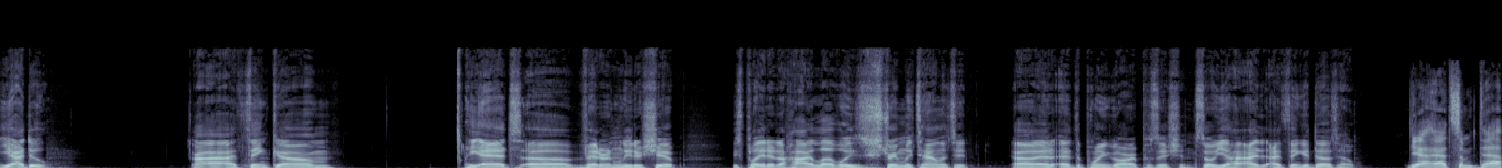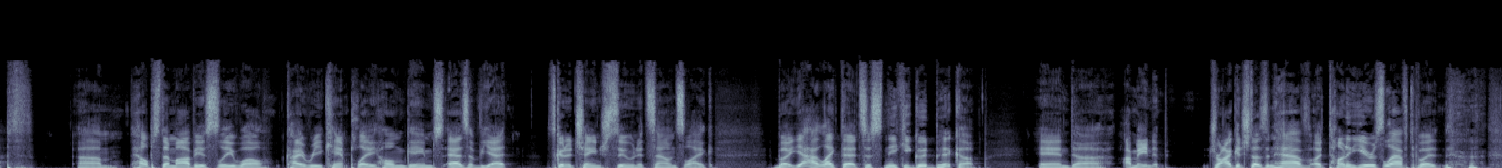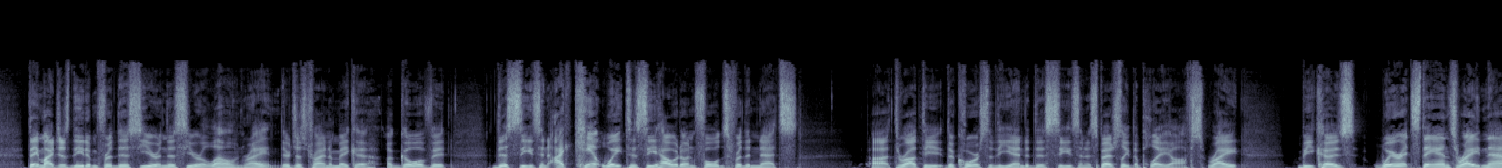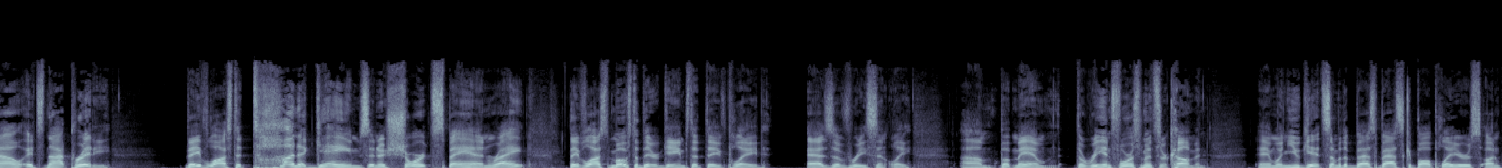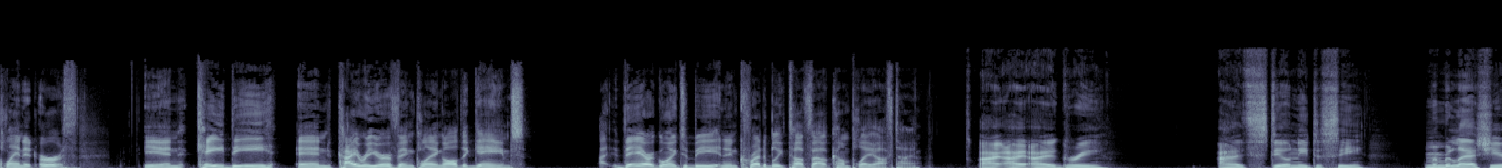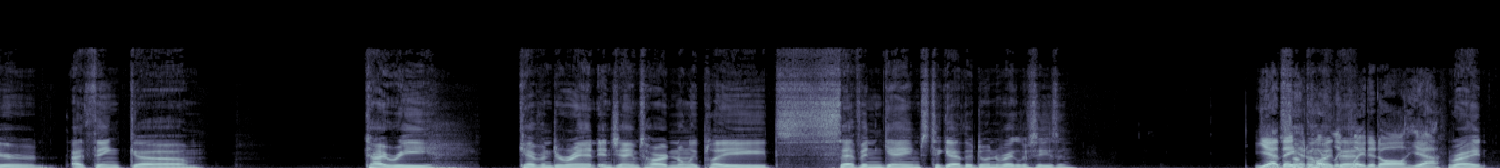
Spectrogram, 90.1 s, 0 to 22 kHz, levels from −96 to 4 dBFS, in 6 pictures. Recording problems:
abrupt cut into speech; at the start

